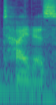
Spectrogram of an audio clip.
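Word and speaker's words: Tidus: the reason why I keep calling tedious from Final Fantasies ten tedious instead of titus I grew up with the Kingdom Hearts one pronunciation so I'm gonna keep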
